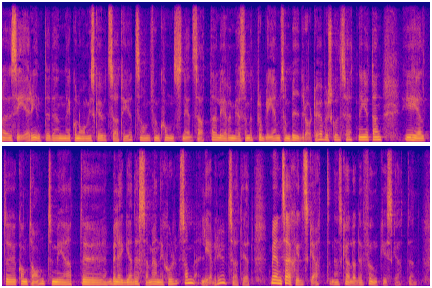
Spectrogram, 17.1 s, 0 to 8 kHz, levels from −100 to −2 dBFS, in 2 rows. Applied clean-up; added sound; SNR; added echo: none; none; none; none.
